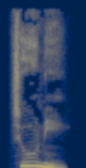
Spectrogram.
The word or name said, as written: ಚೀಣ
